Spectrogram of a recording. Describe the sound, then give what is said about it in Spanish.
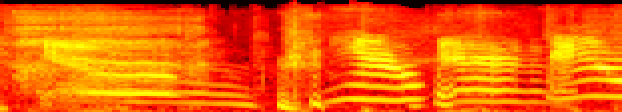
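A person imitates a cat as a foley for the hosts' cat named Salem, with a string of drawn-out, wavering meows, about four in a row, fairly loud, each sliding in pitch with brief gaps between. “Sí, lo están haciendo porque están haciendo este, este, estos foleys, estos queridos colaboradores, porque nuestro gato”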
